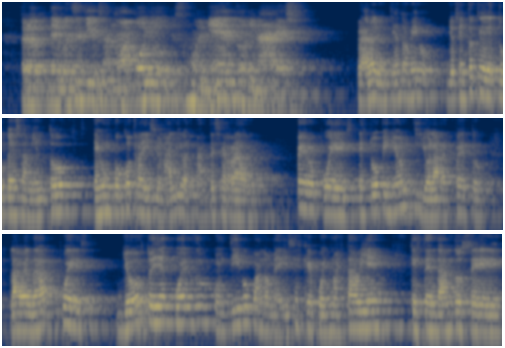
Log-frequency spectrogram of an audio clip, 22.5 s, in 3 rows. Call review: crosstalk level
none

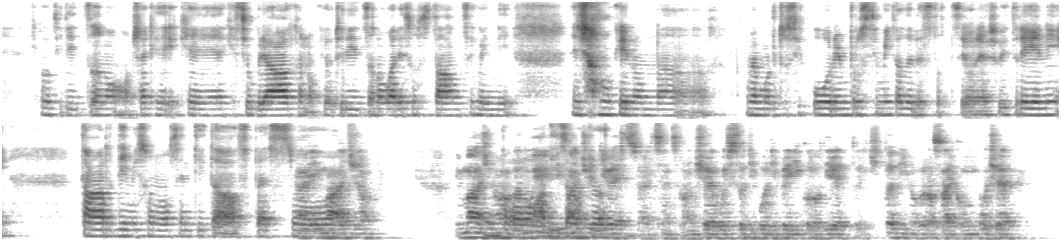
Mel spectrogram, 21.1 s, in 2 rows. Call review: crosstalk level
present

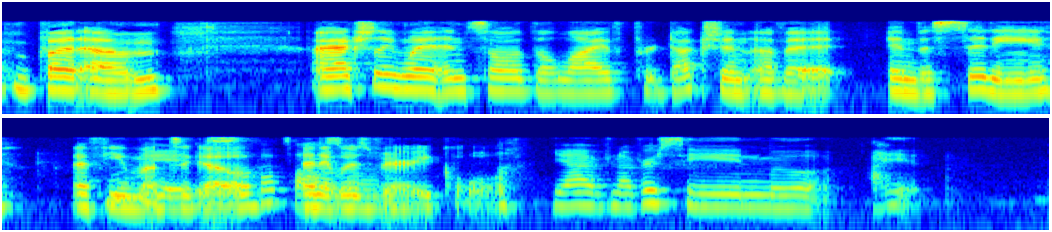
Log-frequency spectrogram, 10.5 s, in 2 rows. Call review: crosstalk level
present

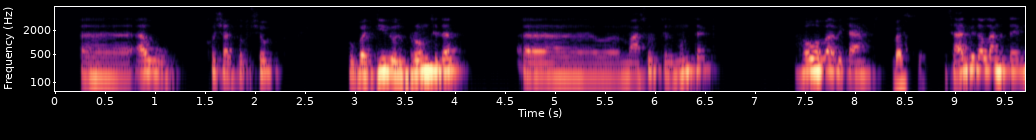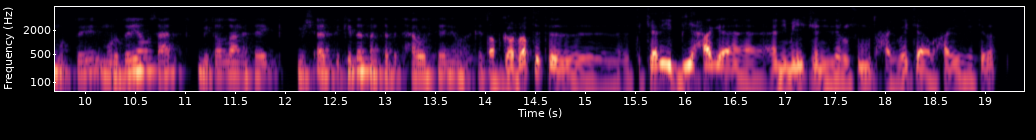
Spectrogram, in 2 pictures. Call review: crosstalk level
none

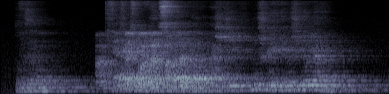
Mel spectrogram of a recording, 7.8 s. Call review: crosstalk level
present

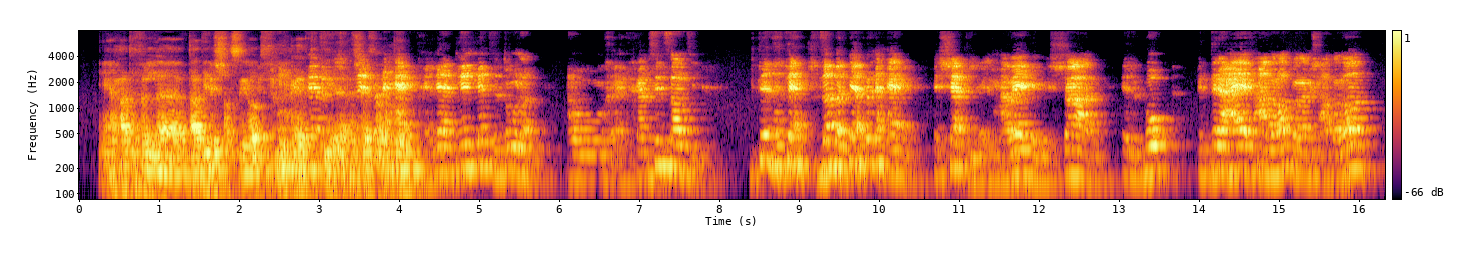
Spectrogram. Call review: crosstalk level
present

